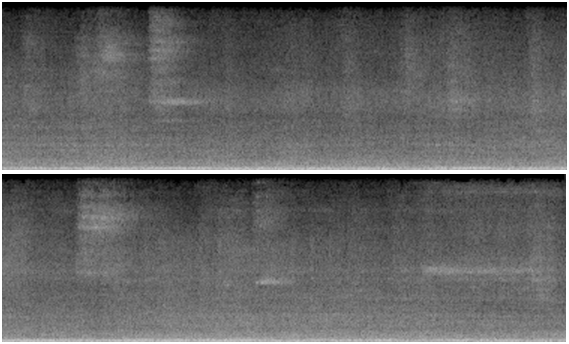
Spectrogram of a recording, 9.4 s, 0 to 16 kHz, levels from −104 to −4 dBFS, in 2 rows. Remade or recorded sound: recorded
